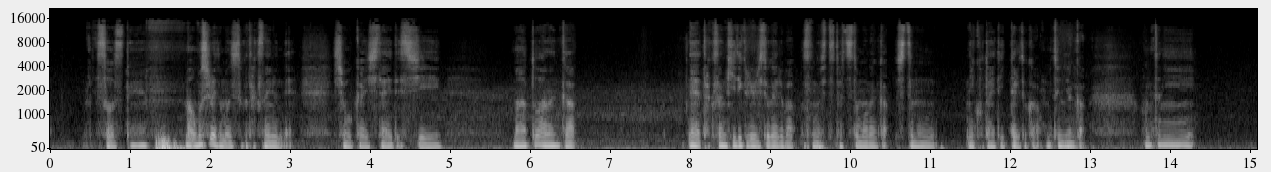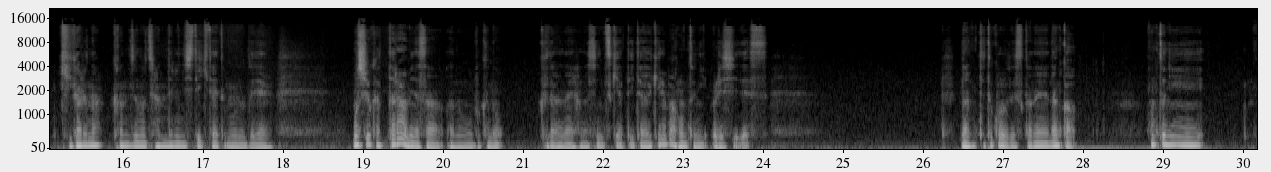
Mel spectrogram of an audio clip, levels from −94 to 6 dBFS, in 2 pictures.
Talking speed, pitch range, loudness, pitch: 330 characters per minute, 80-110 Hz, -33 LUFS, 95 Hz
